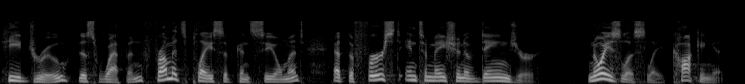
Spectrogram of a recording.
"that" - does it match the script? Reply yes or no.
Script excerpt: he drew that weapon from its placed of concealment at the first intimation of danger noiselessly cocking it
no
